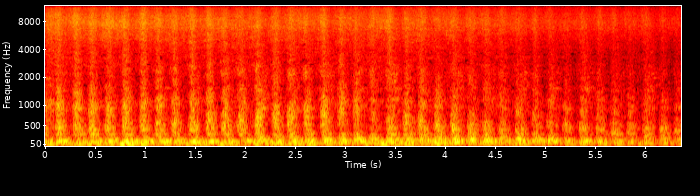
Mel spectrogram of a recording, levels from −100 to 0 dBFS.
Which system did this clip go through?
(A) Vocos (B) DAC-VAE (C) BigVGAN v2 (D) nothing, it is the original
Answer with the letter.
C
